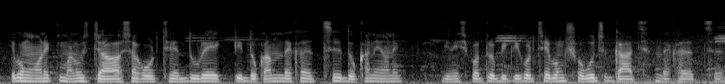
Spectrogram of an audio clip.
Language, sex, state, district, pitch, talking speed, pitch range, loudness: Bengali, male, West Bengal, Jalpaiguri, 135 Hz, 175 wpm, 130-145 Hz, -20 LUFS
